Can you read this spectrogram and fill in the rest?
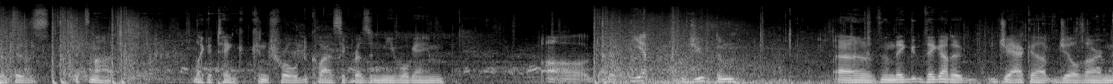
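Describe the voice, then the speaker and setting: Low-voiced man giving casual game commentary. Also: a little slow. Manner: rambling, wry, joking asides. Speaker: video game player and commentator. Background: game music and gunfire.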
